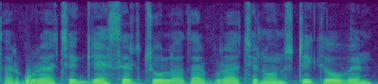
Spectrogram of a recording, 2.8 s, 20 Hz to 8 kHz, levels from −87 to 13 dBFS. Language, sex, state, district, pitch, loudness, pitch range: Bengali, male, Tripura, West Tripura, 145 Hz, -15 LUFS, 140-145 Hz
